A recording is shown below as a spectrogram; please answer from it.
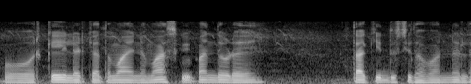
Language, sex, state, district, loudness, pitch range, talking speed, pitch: Marwari, male, Rajasthan, Nagaur, -17 LUFS, 100-105 Hz, 175 wpm, 105 Hz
